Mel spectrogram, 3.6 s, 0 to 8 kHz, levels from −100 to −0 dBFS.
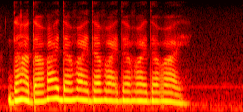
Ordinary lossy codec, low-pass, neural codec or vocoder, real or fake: none; none; none; real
